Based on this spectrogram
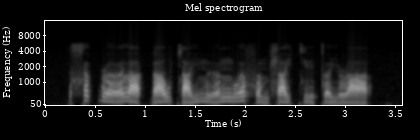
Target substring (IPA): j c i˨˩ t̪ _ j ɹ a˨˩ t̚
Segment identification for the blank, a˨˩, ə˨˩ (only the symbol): ə˨˩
